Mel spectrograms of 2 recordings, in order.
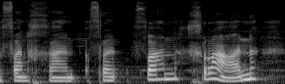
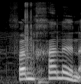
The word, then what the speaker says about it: Van Gaalen: it was at the Van Graan trails. Van Gaalen, I've been saying it wrong all along.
